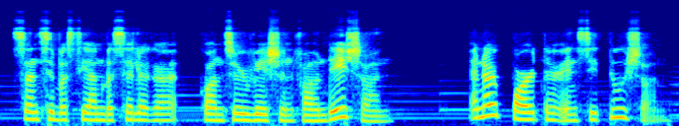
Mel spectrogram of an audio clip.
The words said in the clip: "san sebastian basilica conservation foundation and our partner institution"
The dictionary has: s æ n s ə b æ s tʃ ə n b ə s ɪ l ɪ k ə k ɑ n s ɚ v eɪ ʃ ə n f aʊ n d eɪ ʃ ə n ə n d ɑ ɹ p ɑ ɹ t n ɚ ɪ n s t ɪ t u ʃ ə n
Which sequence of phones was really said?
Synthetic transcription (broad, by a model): s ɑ n s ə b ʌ s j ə n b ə s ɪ l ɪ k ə k ɑ n s ɚ v eɪ ʃ ə n f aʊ n d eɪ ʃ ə n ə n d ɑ w p ɑ ɹ t n ɚ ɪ n s t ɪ t u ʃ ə n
